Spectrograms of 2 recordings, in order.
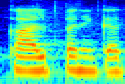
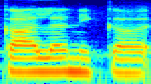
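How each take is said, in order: First: The lp consonant cluster is clearly pronounced. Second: The consonant cluster is dropped and replaced. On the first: The speaker calls it right. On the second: The speaker calls it wrong.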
